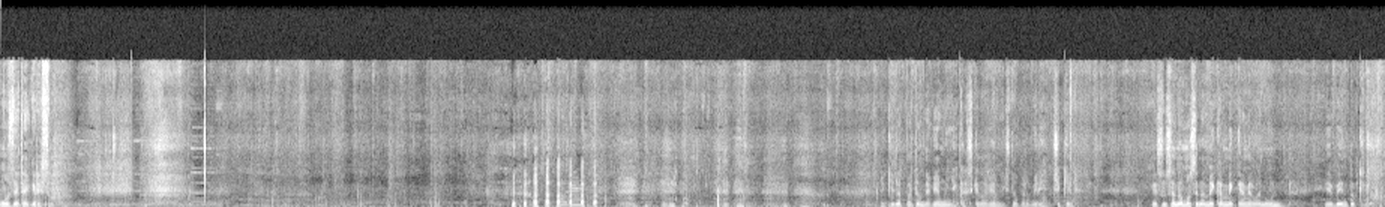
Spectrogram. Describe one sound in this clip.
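Footsteps crunch through undergrowth.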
